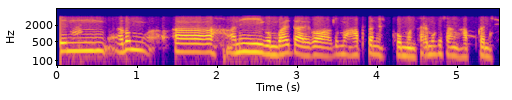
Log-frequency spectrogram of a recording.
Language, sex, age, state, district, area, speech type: Manipuri, male, 45-60, Manipur, Churachandpur, rural, conversation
